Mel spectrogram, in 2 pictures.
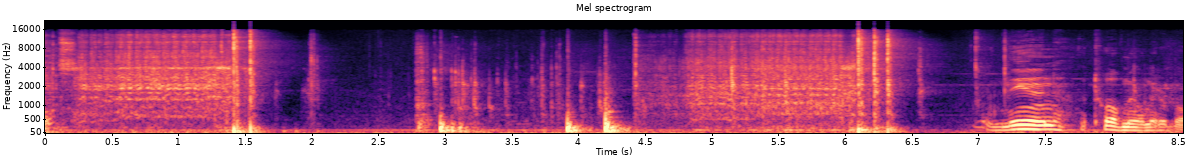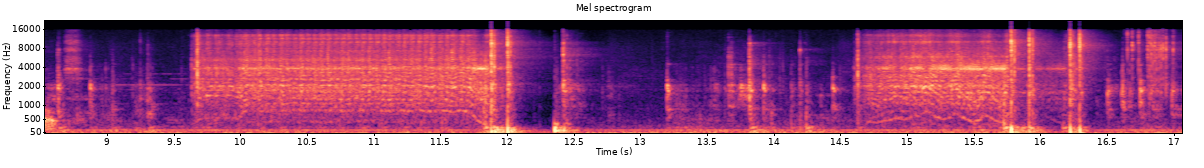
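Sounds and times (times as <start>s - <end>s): cordless ratchet whirring: 0.0s - 1.7s, 4.4s - 6.4s, 9.7s - 12.1s, 14.6s - 17.0s.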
